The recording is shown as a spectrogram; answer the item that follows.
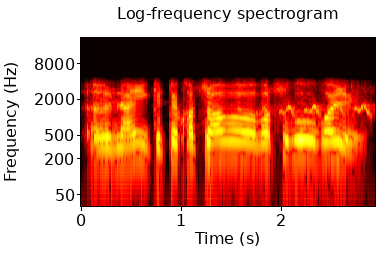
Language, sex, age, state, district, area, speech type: Odia, male, 45-60, Odisha, Nayagarh, rural, conversation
